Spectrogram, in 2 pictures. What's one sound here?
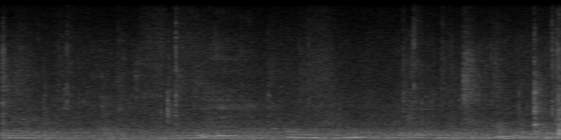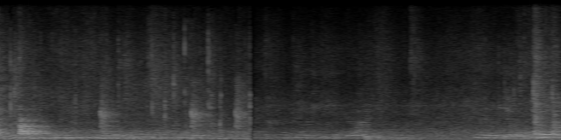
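Paper rustles and crinkles in small hands.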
